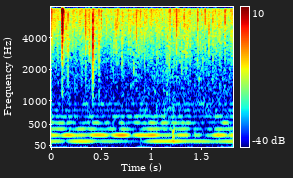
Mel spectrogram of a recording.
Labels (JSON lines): {"label": "biophony, midshipman", "recorder": "SoundTrap 500"}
